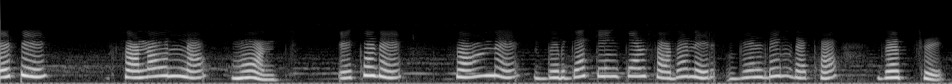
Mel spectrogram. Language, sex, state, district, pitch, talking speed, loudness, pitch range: Bengali, female, West Bengal, Malda, 315 Hz, 55 wpm, -16 LUFS, 290-370 Hz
